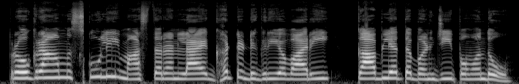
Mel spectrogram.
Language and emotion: Sindhi, neutral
